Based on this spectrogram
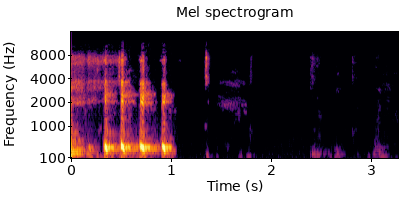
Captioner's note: laughs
